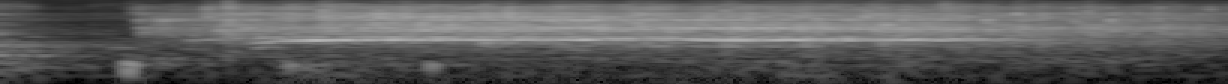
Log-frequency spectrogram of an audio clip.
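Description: Audience applauding: the clapping rises about half a second in, holds for a couple of seconds and then slowly dies away, with a faint steady high tone over it for a while.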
